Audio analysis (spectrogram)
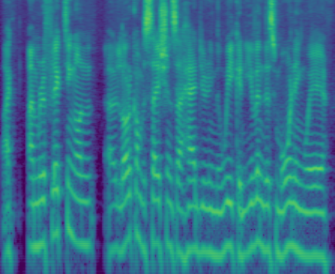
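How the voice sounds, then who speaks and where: A man's voice: fairly high pitch, steady tone, fast, a little mellow. A man with a South African accent hosting a live stream, talking casually and rambling with many fillers and restarts.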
